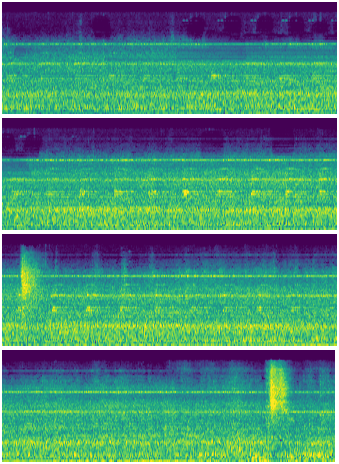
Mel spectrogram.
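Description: A diesel locomotive engine rumbles steadily as a train approaches and passes close by.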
